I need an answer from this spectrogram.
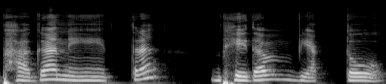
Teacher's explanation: అక్కడ భీ మహాప్రాణ, మొదట్లో భా మహాప్రాణ, తర్వాత భీ మహాప్రాణ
